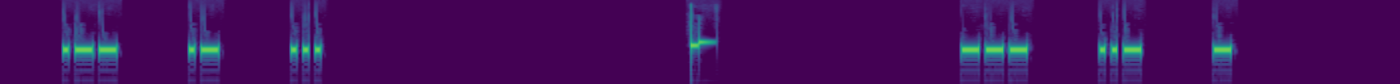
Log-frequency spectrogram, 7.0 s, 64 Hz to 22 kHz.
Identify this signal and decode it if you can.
Morse code, heard as a keyed tone, about 40 wpm, spaced as for 19 wpm, 690 Hz. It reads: WAS OUT
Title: 4x Character Spacing - Top 100 Words - 40wpm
